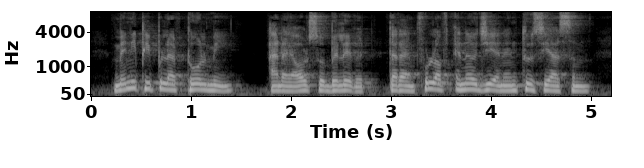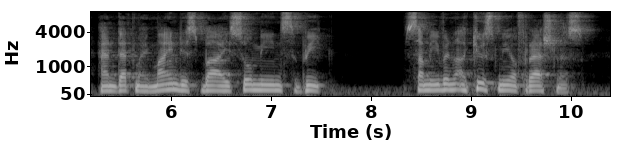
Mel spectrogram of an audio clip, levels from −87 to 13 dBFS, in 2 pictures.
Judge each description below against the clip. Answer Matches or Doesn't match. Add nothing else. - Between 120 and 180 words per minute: Doesn't match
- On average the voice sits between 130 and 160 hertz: Matches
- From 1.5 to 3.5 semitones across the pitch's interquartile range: Matches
